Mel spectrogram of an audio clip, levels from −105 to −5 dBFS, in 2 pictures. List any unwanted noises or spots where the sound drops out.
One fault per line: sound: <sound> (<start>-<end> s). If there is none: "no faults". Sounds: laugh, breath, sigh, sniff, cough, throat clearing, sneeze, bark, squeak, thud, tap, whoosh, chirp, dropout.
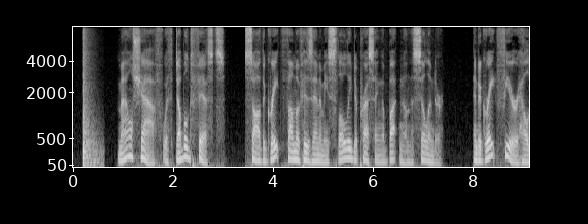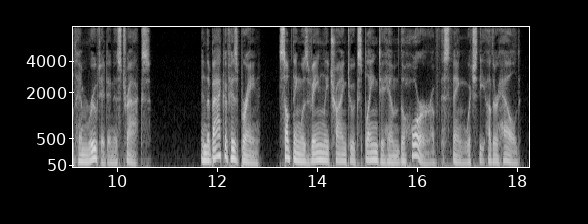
sound: thud (0.2-0.6 s)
